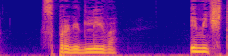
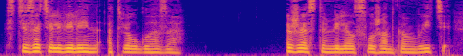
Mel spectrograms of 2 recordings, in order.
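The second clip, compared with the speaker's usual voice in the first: usual speaking voice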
